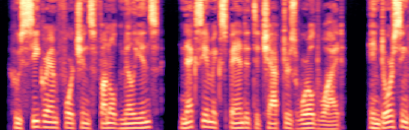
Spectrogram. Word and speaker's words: NXIVM: Pronounced Nexium like the Antacid, it attracted high-profile devotees through executive success programs, intensives costing thousands, promising to shatter limiting beliefs.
